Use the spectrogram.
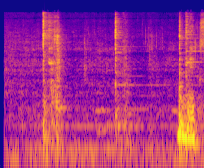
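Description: A spoon stirs cluster beans in a frying pan, making three short scraping strokes over a low, quiet sizzle, close by and without speech.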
